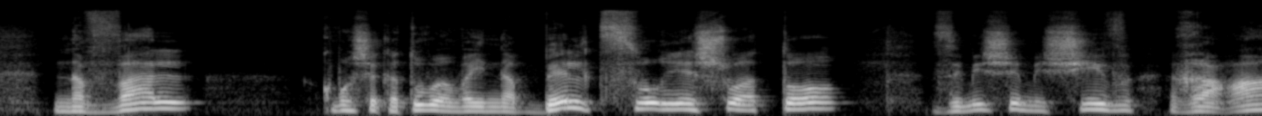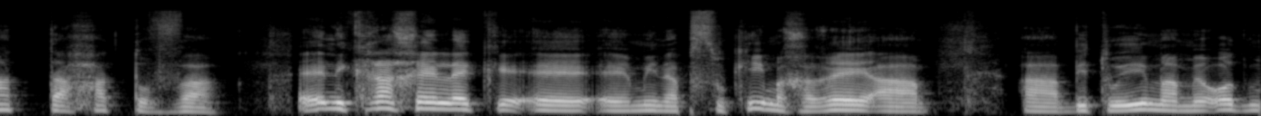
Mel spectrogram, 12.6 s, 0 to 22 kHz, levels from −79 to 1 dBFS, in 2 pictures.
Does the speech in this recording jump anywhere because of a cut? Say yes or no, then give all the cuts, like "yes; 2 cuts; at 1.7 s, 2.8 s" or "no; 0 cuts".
yes; 1 cut; at 7.8 s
